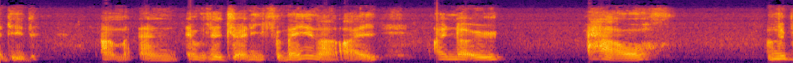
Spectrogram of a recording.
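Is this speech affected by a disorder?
Yes: cerebral palsy.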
